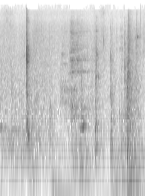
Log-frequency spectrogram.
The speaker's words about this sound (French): Je ferme la porte.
